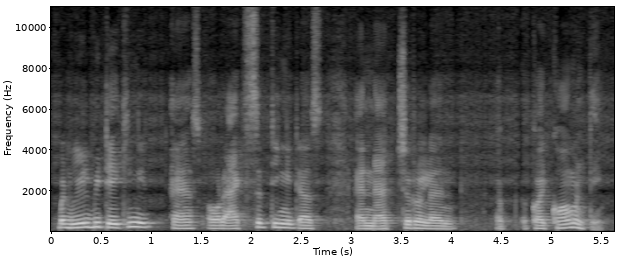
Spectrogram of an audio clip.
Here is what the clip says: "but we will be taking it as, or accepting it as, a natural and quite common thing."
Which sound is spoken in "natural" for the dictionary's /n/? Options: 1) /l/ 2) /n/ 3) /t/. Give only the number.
2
